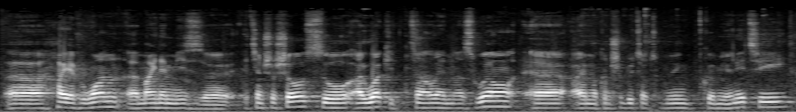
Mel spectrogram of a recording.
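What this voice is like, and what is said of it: Slight French accent. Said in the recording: “this little Frenchy accent of mine”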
